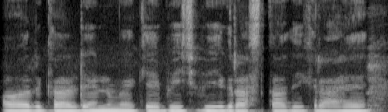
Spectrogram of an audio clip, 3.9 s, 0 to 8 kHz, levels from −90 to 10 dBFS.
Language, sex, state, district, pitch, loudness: Hindi, male, Jharkhand, Deoghar, 140 Hz, -14 LUFS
